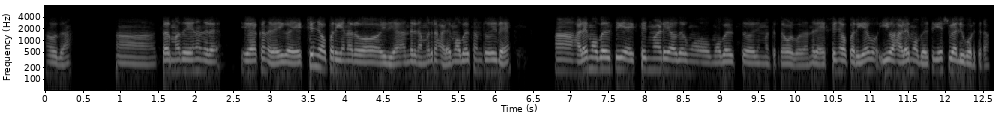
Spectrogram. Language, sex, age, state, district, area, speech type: Kannada, male, 18-30, Karnataka, Uttara Kannada, rural, conversation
